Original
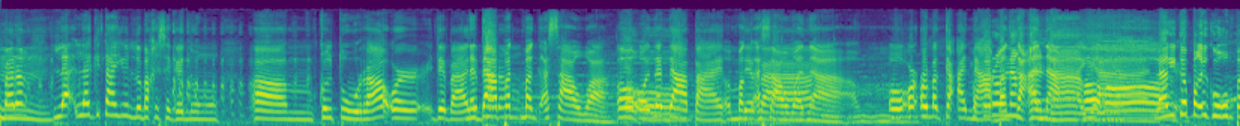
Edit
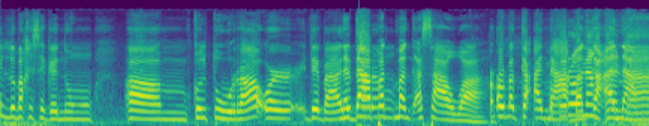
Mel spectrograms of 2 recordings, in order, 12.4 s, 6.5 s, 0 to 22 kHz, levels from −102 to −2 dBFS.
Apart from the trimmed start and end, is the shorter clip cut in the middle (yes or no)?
yes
